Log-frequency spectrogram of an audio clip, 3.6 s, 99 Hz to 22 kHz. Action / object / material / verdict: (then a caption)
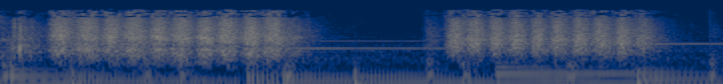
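shake / paper desiccant pack filled with quicklime granules / quicklime granules / none. A 100 g paper desiccant pack of quicklime granules is shaken, giving two bursts of bright, rapid granular rattling with a steady rhythmic pulse. Steady tonal music plays beneath the rattling.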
